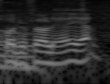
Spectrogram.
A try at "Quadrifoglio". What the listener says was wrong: You don't pronounce the G.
